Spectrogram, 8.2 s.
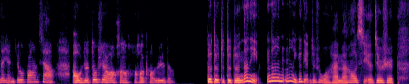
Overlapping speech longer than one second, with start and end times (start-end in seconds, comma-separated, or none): none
